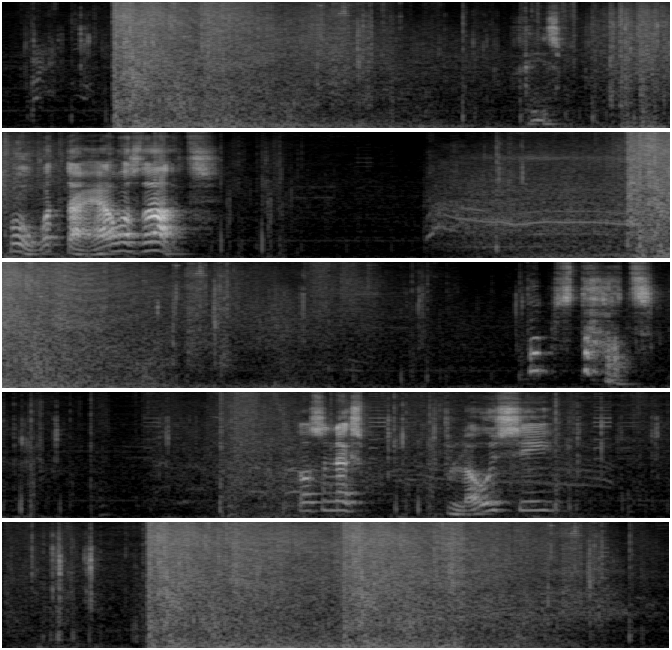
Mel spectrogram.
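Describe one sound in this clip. Rockets boom and explode in heavy bursts.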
